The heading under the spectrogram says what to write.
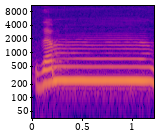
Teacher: jadi iqlab dia harus dengung ya, berubah menjadi mim gitu.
